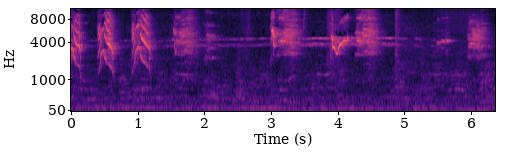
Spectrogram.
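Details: Long-tailed shrike, described as singing diligently: harsh, buzzy downsweeping notes in a quick burst of three, then scratchy chatter and thin high whistled notes, with a low steady hum underneath.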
